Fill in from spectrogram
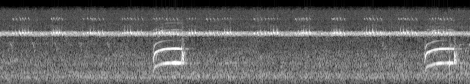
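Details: A Little Owl gives its territorial song, as the speaker has read it: a rising, whistled hoot about every four seconds. Each note sweeps up and then holds level, very regular in tone and spacing, over a steady high trill of crickets.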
